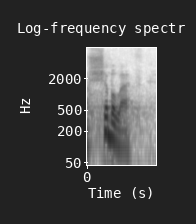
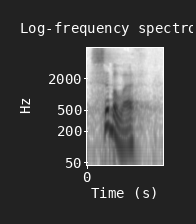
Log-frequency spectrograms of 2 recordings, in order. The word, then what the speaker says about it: Shibboleth: If he said, "Nay," then they said unto him, "Say now Shibboleth." And he said, "Sibboleth," for he could not frame to pronounce it right.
